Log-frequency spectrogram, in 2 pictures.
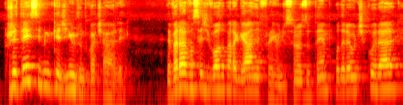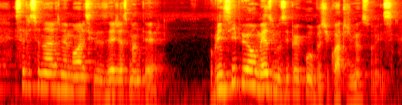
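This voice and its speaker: A man's voice: fairly high pitch, animated, fast talker, reverberant, voice pushed up, lightly acted. A man voicing an eccentric time-travelling doctor in an audio story, confident and lecturing, with emphatic, theatrical delivery.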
